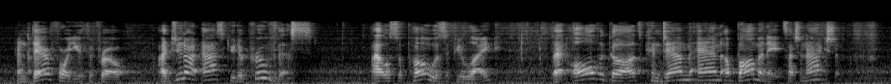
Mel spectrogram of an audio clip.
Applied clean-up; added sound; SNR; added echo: none; none; none; none.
